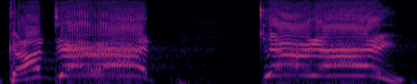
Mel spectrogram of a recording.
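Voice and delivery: very high, strained screaming; mock rage. Streamer to friend who told the truth, shrieking mock rage. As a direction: screech it in comic despair.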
